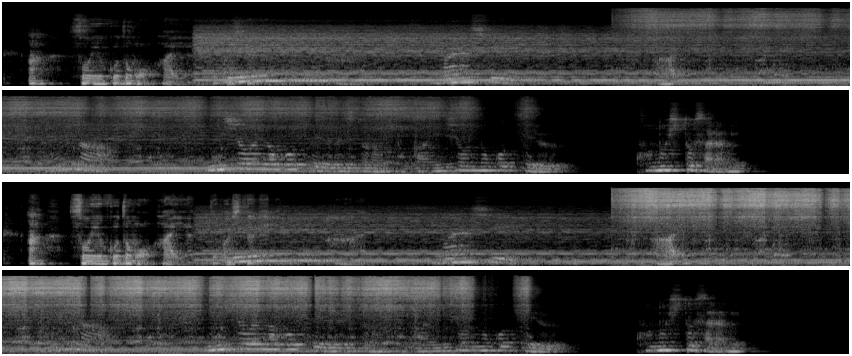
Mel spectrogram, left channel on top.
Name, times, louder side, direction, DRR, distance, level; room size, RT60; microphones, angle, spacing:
voice 1, 0.0-2.8 3.2-3.7 6.5-6.9, right 3 dB, 55° right, 9 dB, 1.3 m, -32 dB
sound 1, 1.9-12.4, left 4 dB, 90° left, 2.6 m, -35 dB
voice 2, 2.2-3.3 4.2-5.1 7.4-8.6 8.9-9.6 10.5-14.0 14.8-15.9, left 1 dB, 35° left, 3 dB, 7.4 m, -33 dB
sound 2, 6.1-13.2 13.6-13.8, right 14 dB, 75° right, 1.2 m, -21 dB
15.0 x 9.0 x 6.6 m, 0.39 s
head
